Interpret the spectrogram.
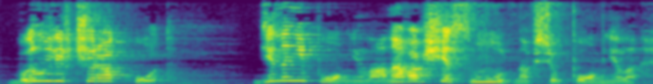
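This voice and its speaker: A woman narrating a literary audiobook in a measured, expressive storytelling manner. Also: a little high.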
